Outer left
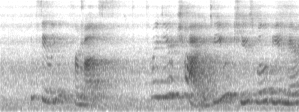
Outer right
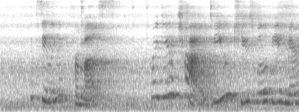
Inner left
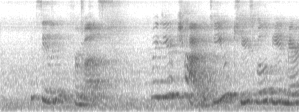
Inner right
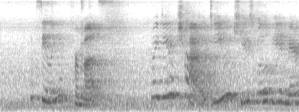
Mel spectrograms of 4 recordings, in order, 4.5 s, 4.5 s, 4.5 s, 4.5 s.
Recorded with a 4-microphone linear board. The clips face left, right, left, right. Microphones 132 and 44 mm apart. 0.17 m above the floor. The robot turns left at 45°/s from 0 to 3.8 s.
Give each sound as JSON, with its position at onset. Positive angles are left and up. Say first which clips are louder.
{"t": 0.5, "sound": "a woman speaking", "louder": "outer right 4 dB, inner right 1 dB", "azimuth_deg": -100, "distance_m": 1.8}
